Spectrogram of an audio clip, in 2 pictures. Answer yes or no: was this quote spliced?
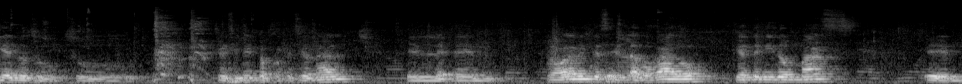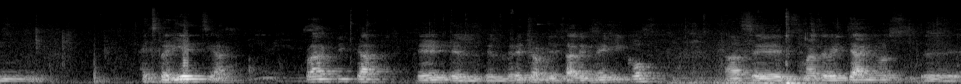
yes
